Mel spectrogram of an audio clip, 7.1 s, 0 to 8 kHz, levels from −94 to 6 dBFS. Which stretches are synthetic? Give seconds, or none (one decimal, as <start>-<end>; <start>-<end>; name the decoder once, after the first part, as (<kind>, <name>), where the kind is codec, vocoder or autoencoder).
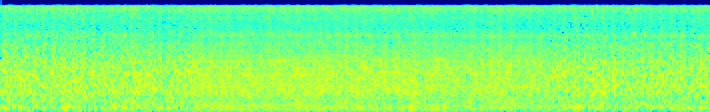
1.9-5.5 (vocoder, WaveNeXt)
